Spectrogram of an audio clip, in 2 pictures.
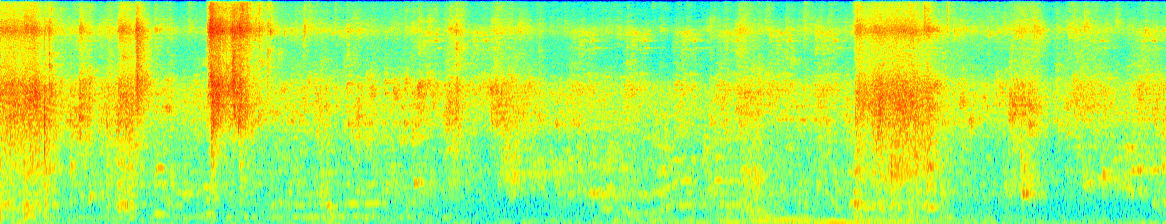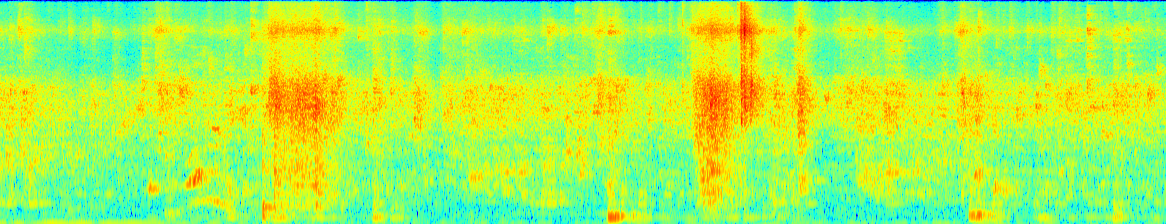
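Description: Water runs and splashes in intermittent bursts as a container is rinsed clean before use, with faint voices in the background.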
